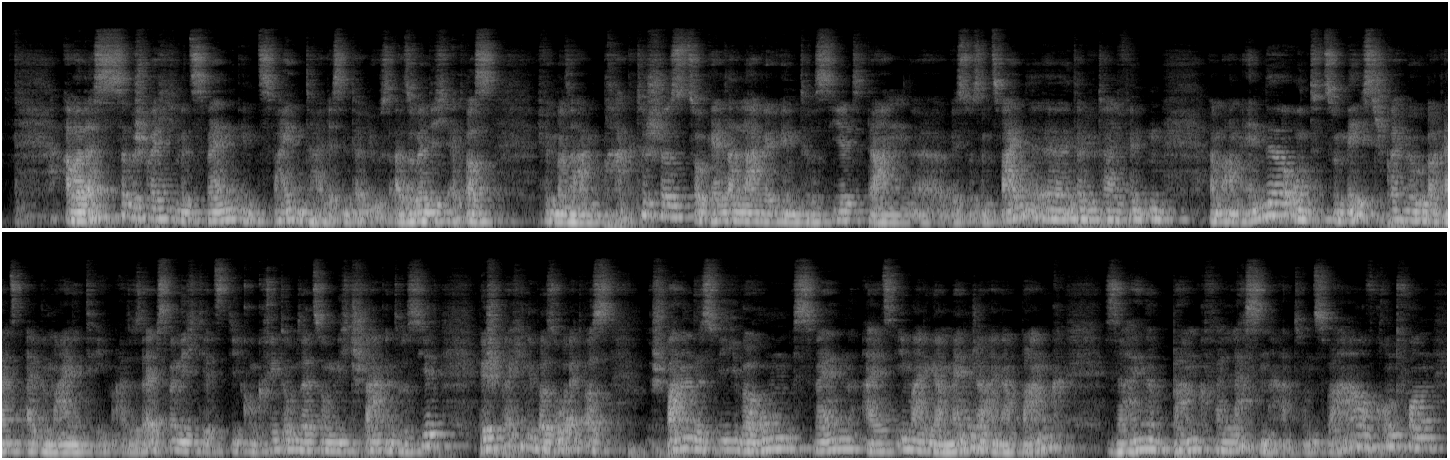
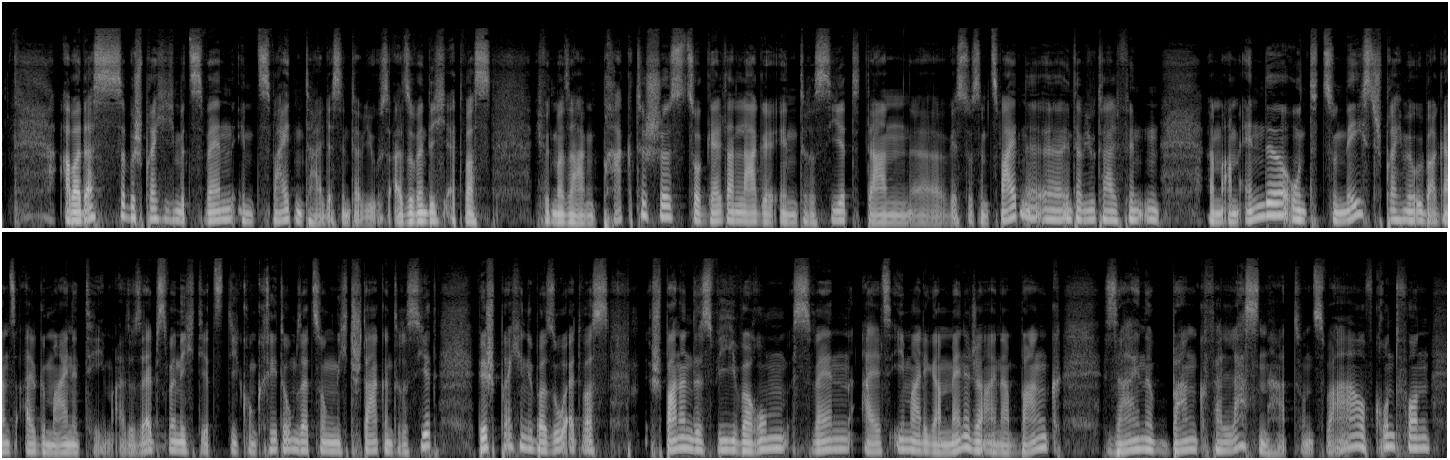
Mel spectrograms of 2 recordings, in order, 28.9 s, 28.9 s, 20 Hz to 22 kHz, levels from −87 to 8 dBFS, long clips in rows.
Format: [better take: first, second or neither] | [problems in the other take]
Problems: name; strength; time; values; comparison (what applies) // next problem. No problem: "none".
second | off-mic speech; far // room echo; noticeable; dies away in 0.5 s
